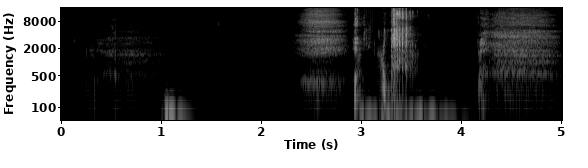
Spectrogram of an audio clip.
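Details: Someone woken in the morning by a persistent nose tickle, trying not to wake anyone: quick inhalations followed by a few hushed, held-back sneezes; stifled sneezing.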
